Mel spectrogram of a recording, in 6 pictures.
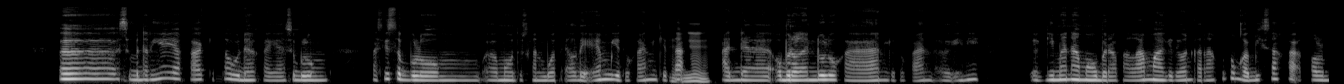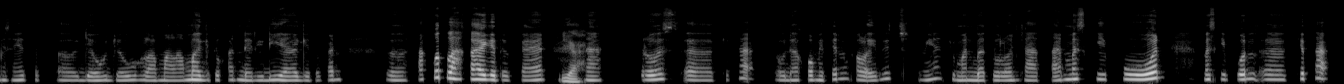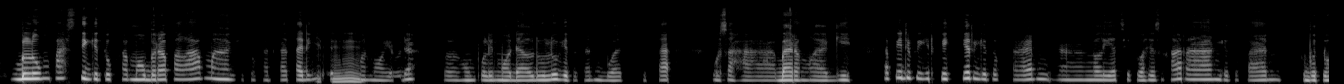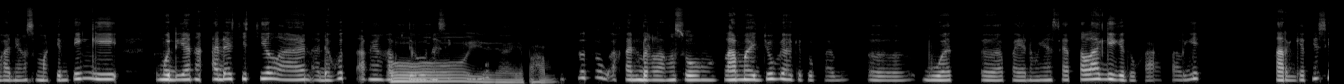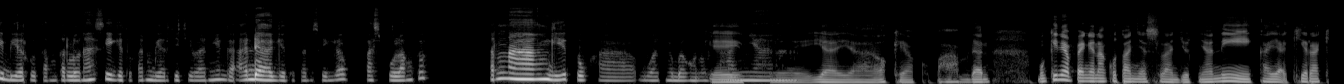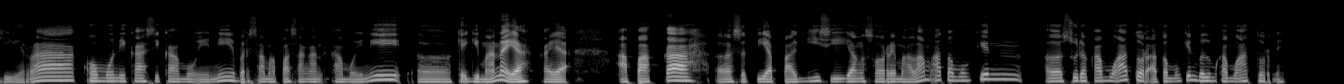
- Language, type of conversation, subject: Indonesian, advice, Bagaimana kepindahan kerja pasangan ke kota lain memengaruhi hubungan dan rutinitas kalian, dan bagaimana kalian menatanya bersama?
- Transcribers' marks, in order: in English: "settle"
